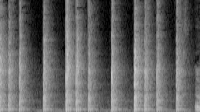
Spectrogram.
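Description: Drumsticks playing the single drag rudiment on a practice pad set on a snare drum: a quick, steady run of about six to seven strokes a second in triplet groups, each group opening with a doubled drag stroke accented on the first note.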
